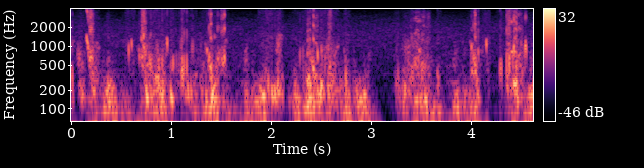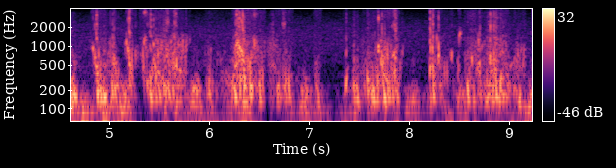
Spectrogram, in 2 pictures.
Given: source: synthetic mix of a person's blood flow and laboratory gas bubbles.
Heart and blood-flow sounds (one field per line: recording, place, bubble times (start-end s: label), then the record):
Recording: Doppler ultrasound of blood flow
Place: precordium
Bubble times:
0.00-0.30 s: bubbles
0.54-1.58 s: bubbles
1.87-2.14 s: bubbles
2.20-2.80 s: bubbles
3.22-3.62 s: bubbles
3.65-3.71 s: bubbles
3.96-4.19 s: bubbles
4.25-4.59 s: bubbles
4.81-5.81 s: bubbles
5.96-6.84 s: bubbles
7.04-7.13 s: bubbles
7.33-7.95 s: bubbles
8.18-9.18 s: bubbles
From the record:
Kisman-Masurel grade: 444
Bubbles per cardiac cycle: continuous sound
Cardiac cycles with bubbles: 100%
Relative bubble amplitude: maximal (0.775 to 0.999)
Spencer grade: 4 (maximum detectable bubble signal sounding continuously throughout systole and diastole of every cardiac period, and overriding the amplitude of the normal cardiac signals)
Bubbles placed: only in the low amplitude regions of the cardiac cycle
